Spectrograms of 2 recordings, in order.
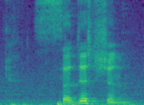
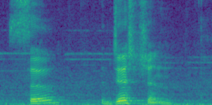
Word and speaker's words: suggestion: सजेशन सजेशन देखना है स को हमें स्लो पढ़ना है। उसके बाद में यहां से हमें लाउड कर देना है। जस्ट को तेज पढ़ना है।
